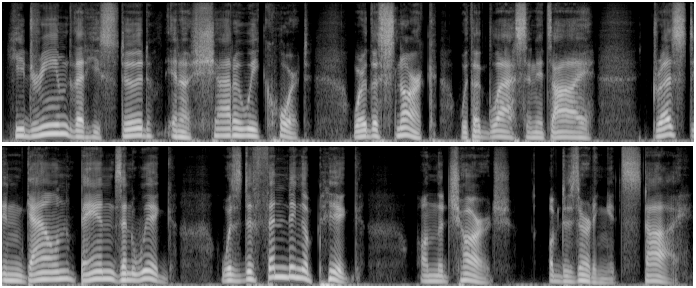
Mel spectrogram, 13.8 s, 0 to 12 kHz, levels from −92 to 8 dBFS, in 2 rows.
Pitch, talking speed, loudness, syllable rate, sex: 145 Hz, 150 wpm, -18 LUFS, 4.1 syllables/s, male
